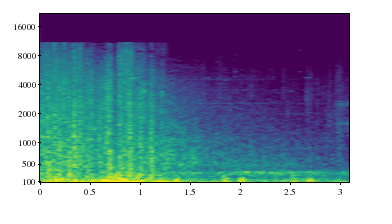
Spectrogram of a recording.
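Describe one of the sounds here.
A loud explosion booms and rumbles away at the start.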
